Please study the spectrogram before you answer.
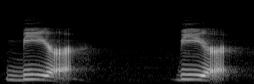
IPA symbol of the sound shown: bɪə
